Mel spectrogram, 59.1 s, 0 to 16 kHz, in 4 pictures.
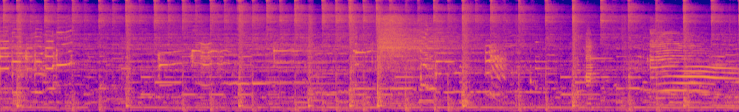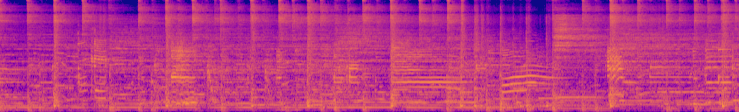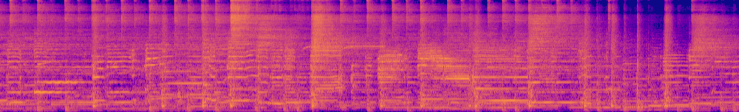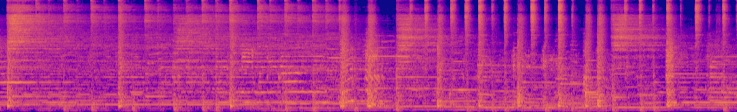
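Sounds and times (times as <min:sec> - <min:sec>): bass guitar: 0:00.0 - 0:59.0
drum kit: 0:00.0 - 0:59.0
electric guitar bending notes: 0:00.0 - 0:59.0.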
